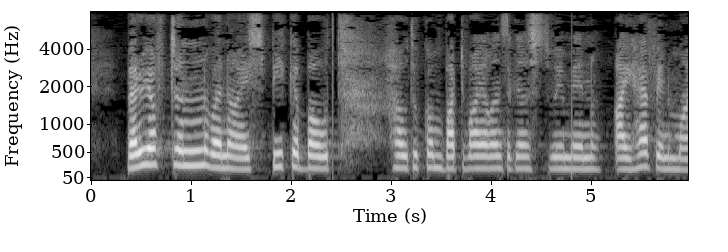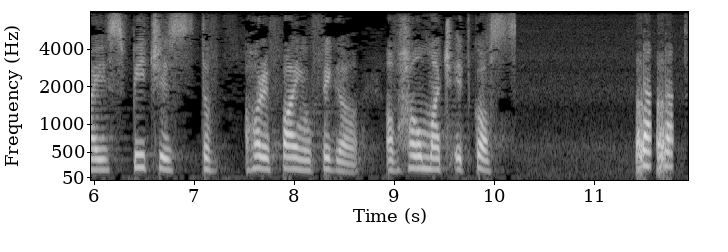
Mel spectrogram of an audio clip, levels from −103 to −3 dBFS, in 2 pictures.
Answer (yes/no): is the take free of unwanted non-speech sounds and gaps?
no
